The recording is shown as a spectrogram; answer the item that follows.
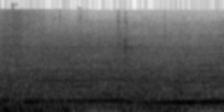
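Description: Race car engine from the video game Trackmania, heard as a faint, steady tonal drone with a slight dip in pitch partway through. There is no speech over it.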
